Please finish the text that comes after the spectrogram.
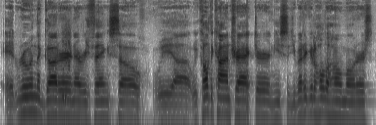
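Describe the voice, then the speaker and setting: A man hosting a talk show in casual chat, telling stories in an unhurried, rambling way. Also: mid-range voice, steady tone, darkish tone.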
